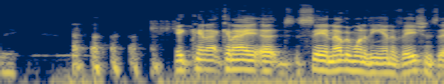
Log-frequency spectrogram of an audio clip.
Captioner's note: chuckles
